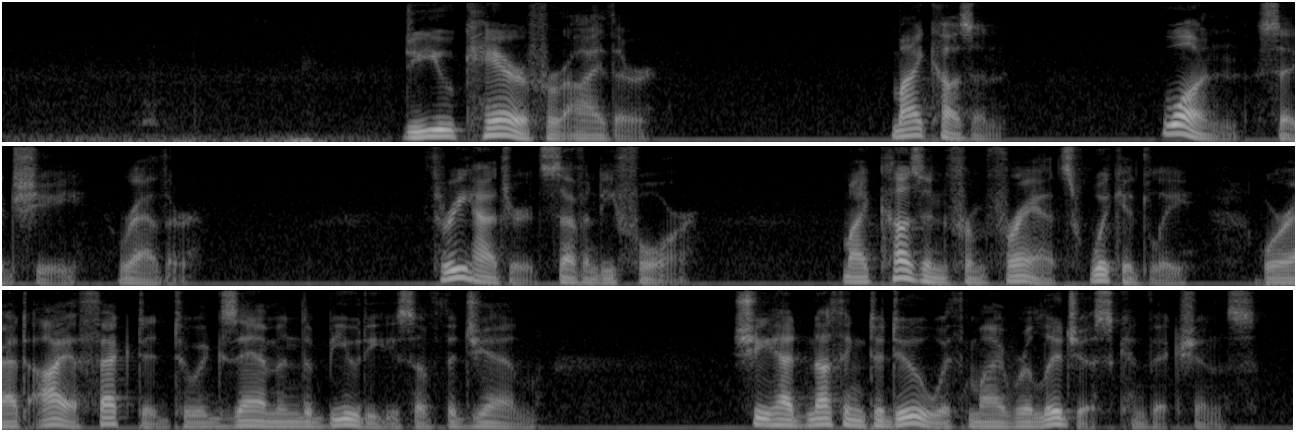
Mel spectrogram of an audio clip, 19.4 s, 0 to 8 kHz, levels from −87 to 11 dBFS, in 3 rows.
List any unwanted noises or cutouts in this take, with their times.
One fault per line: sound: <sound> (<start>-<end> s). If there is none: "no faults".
sound: bark (0.1-1.7 s)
